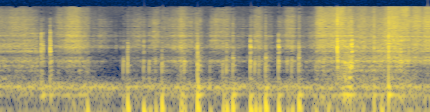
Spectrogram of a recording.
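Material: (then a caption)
Plastic. Long gloved nails tap and scratch the sides of an orange hollow plastic jack-o'-lantern candy bucket held close to the mic. Quick, dull, hollow taps land in an uneven rhythm, with soft scratching between them over a steady low hum. Each tap is bass-heavy and dies away almost at once.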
